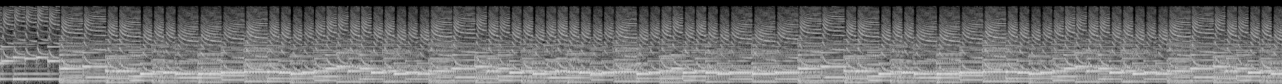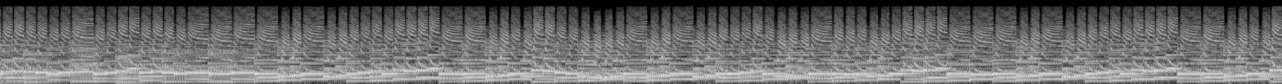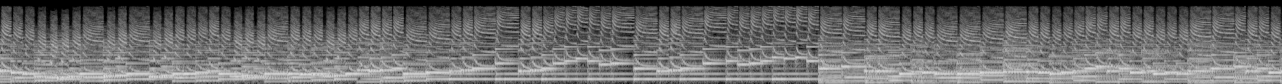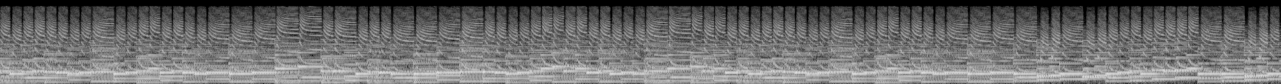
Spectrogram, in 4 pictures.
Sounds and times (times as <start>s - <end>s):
Music: 0.0s - 51.2s.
